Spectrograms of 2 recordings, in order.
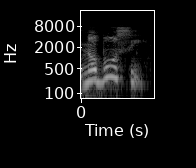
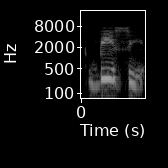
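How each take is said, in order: First: "busy" said as written, "boo-see"; the mistaken spelling-sound "busy", not "bizzy"; wrong pronunciation. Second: "busy" said "bizzy", short i; right pronunciation. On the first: Teacher to class, showing the wrong way first. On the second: Teacher to class, showing the right way. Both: Shown as a demonstration.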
